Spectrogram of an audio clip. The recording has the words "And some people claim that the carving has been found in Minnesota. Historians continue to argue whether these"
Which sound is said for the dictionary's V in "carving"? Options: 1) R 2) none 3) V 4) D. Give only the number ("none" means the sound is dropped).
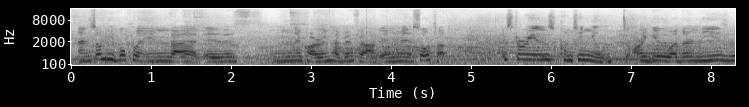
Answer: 2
